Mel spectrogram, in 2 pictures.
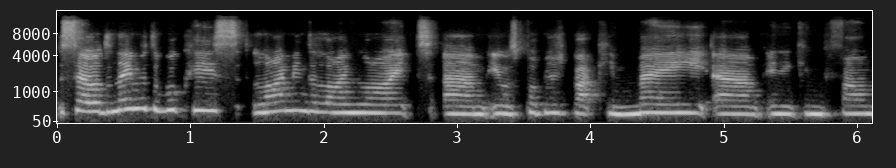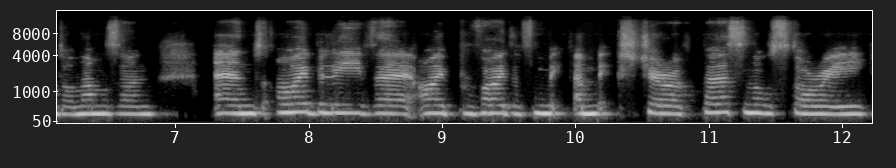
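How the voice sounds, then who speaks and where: A Bulgarian nutritional therapist in her thirties answers interview questions in a measured way. Her voice is fairly high, and she uses fillers often.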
